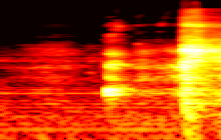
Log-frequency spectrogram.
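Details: Person in a sneezing challenge: a brief in-breath, then one sharp, explosive sneeze.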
